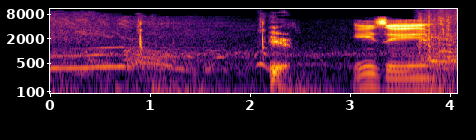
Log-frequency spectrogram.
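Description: A fire spell bursts with a whoosh.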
